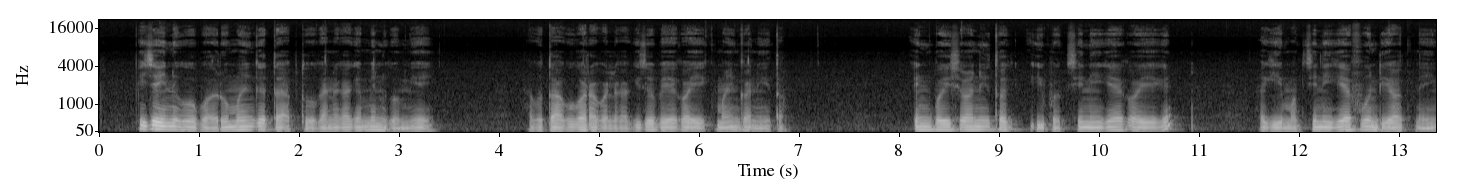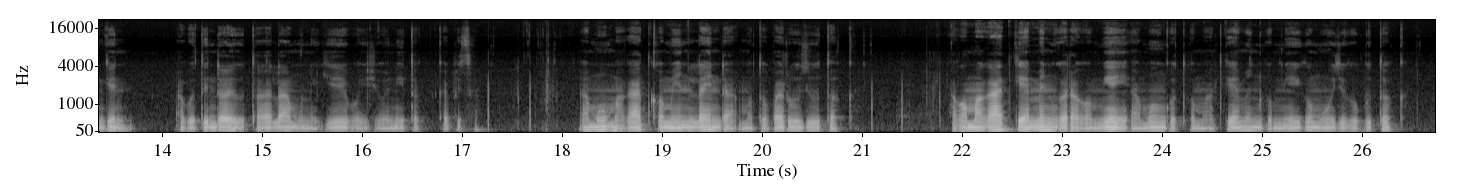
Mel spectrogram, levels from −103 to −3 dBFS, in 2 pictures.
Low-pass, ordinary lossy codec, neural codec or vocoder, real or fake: none; none; vocoder, 44.1 kHz, 128 mel bands every 256 samples, BigVGAN v2; fake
